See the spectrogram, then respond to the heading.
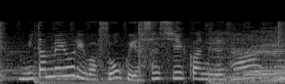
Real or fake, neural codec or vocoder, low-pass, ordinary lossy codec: real; none; none; none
